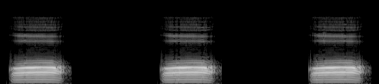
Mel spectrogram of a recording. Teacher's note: قاف کی ادائیگی میں زبان کی جڑ کو کوے کے متصل تالو پر لگائیں، یعنی قو قو قو۔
